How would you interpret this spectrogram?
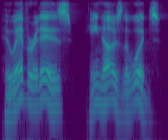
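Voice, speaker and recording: A man's voice: medium pitch, animated, moderate pace, no echo, highs cut off, pitched above the performer's own voice, natural voice. A man voicing a weary, terse country father and hunter in a storybook, in a matter-of-fact manner.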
